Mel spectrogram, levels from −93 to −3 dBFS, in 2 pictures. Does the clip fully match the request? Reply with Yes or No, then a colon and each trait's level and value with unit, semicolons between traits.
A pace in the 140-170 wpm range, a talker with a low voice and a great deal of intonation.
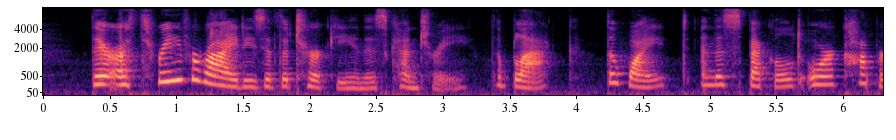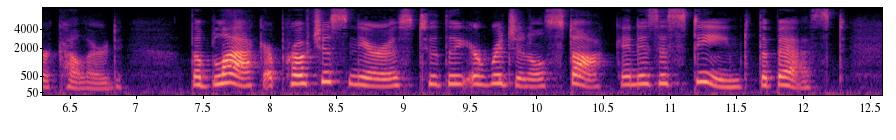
No: average, 155 wpm; high, 230 Hz; wide, 5.7 semitones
